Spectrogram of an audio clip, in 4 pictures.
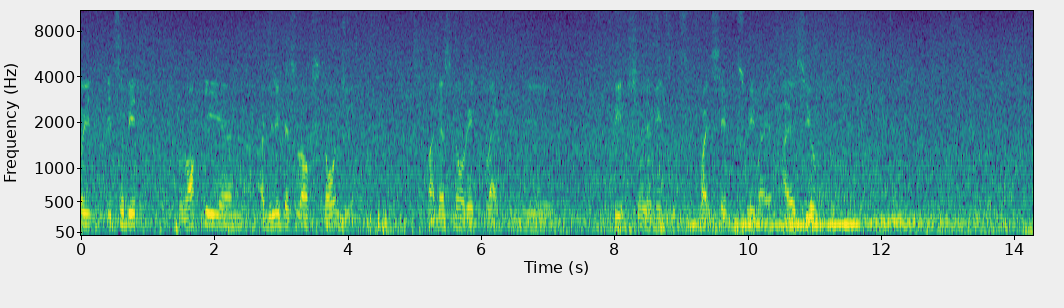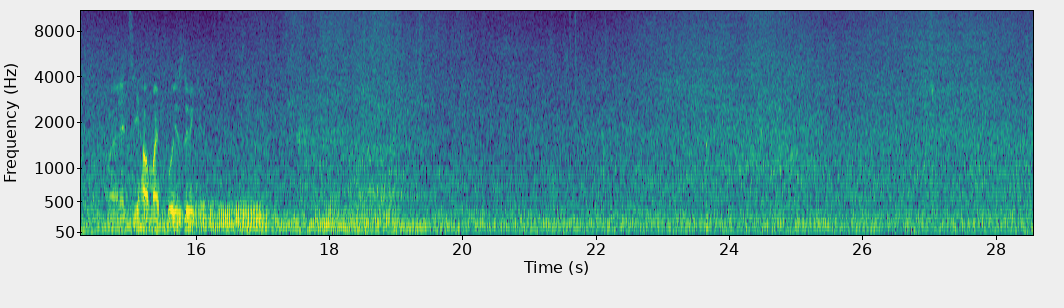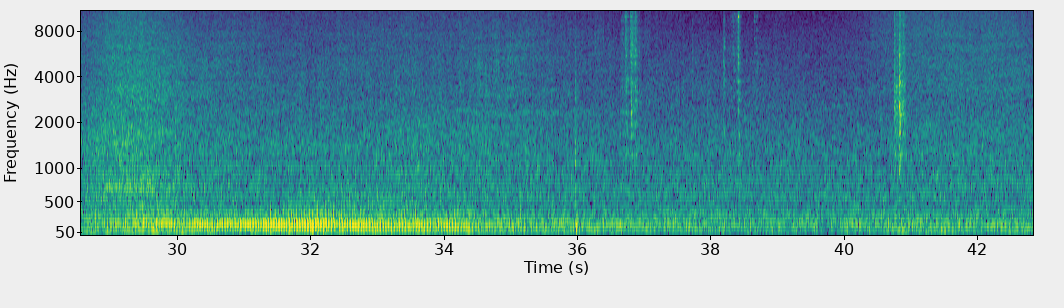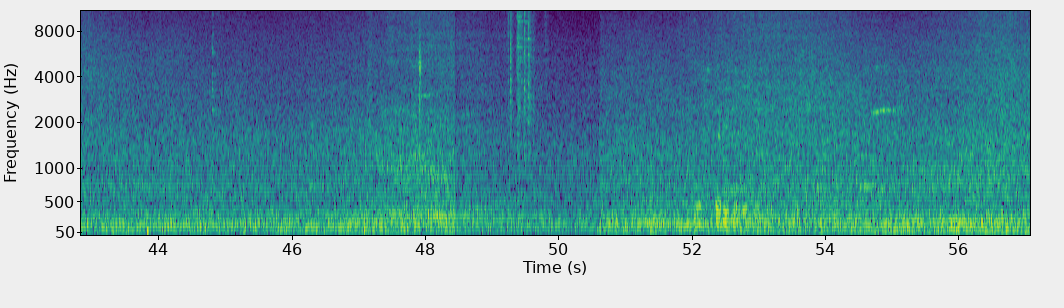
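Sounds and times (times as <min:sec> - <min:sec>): steady outdoor hiss: 0:00.0 - 0:57.0
vehicle engine drone passing: 0:09.7 - 0:13.7, 0:15.0 - 0:19.9, 0:28.5 - 0:35.4.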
